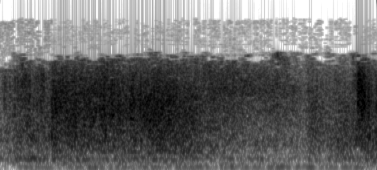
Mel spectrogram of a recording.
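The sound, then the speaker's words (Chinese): A dense, continuous rumble of artillery gunfire from the invading Japanese army in China forms a steady roaring wash of sound, fairly loud throughout, with a brief sharper swell near the end and no voices. “可惜，正常的求学生涯只持续了一年多，侵华日军的隆隆炮声就让陈叔和同学们陷入疲于奔命的逃亡生涯。”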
